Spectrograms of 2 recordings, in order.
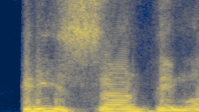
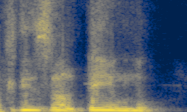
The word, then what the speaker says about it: crisântemo: é lêvedo alacre alegre crisântemo não é crisantemo tudo que tem tipo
